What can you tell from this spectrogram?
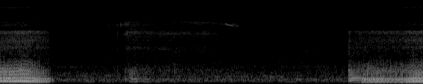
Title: snoring loud !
